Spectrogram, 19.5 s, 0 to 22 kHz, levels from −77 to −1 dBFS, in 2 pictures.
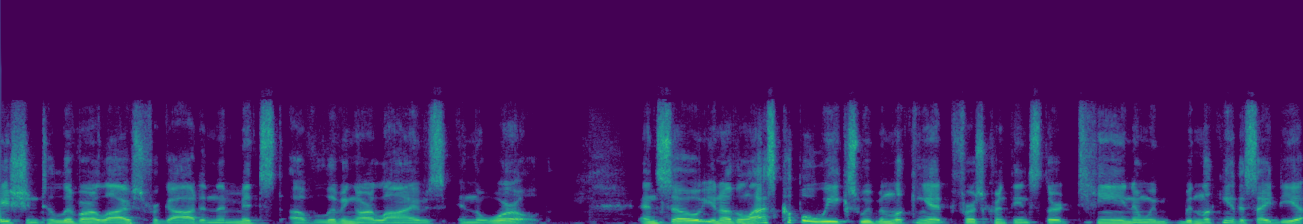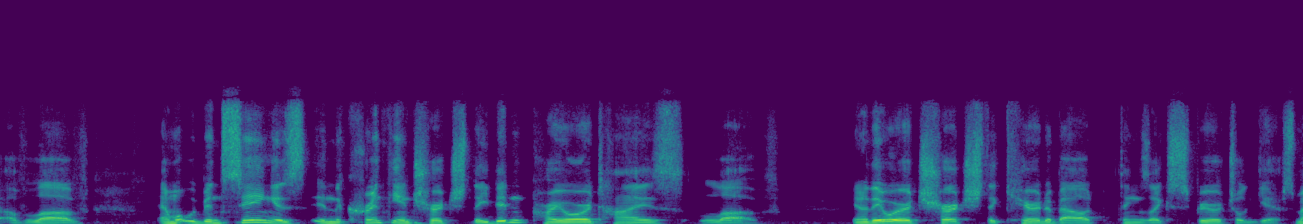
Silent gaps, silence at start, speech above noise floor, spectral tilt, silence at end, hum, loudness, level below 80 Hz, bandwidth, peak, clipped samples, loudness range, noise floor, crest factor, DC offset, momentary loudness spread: none; 0 s; 45 dB; -4.5 dB/octave; 0 s; none; -23 LUFS; -60 dBFS; 13 kHz; -4 dBFS; under 0.1%; 3 LU; -68 dBFS; 18 dB; under 0.1%; 9 LU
